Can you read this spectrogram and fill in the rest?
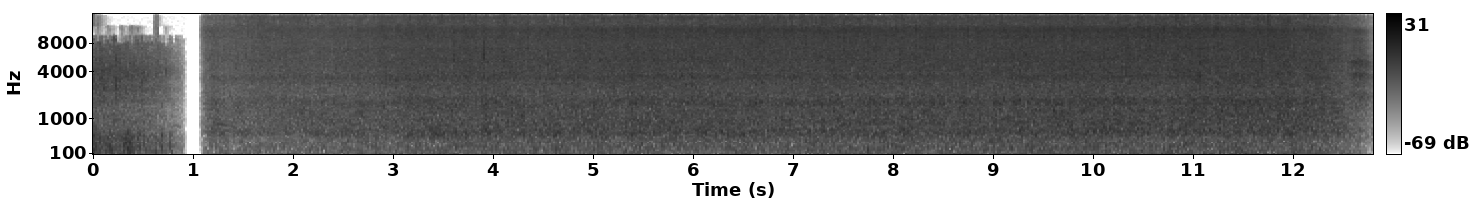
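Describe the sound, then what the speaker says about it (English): Dangerously heavy rain pours onto flooded streets in Chiba and Tokyo, a steady dense roar without break apart from a brief dropout near the start, loud and close. "dangerously heavy rain, exceeding 50 millimeters an hour in some spots"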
